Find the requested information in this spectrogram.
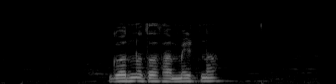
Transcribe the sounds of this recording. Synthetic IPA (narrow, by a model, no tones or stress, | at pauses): ɡʌrnut̪ʌt̪ʰameʈnʌ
